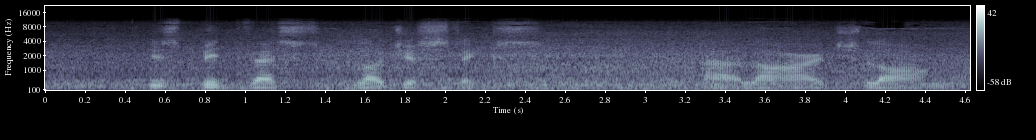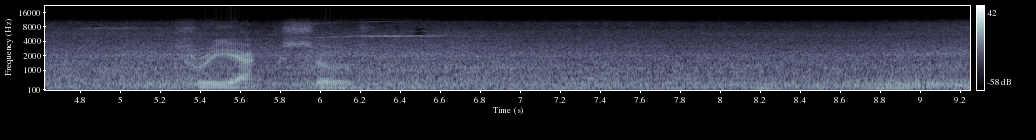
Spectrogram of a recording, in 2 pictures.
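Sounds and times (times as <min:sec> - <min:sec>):
city bus engine and road roar in street traffic: 0:00.0 - 0:09.2
speech: 0:00.5 - 0:04.6, 0:05.3 - 0:06.4.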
